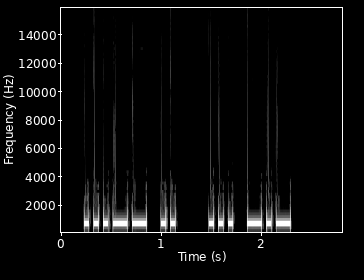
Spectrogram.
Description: Morse code, heard as a keyed tone, about 25 wpm, 700 Hz. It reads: 3I SK
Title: Winter Field Day Exchanges Encore 25wpm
